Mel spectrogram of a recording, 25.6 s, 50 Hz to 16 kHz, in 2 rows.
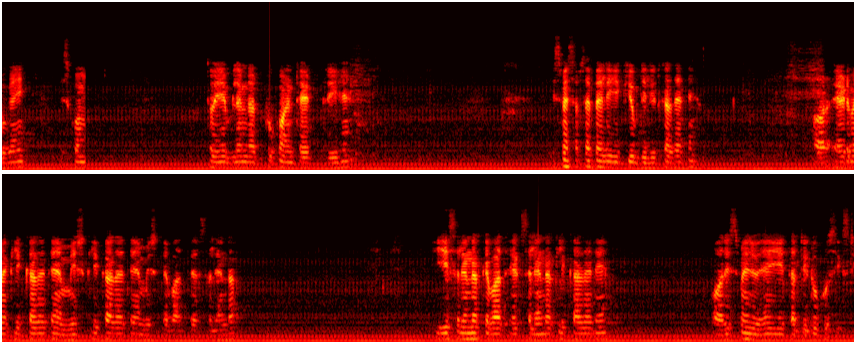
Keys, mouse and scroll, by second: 6.4 click, 9.6 click, 10.5 x, 13.1 click, 21.4 click, 24.6 click.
